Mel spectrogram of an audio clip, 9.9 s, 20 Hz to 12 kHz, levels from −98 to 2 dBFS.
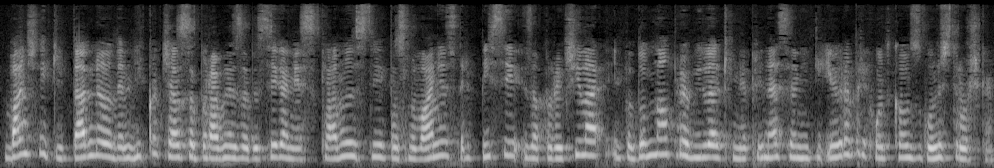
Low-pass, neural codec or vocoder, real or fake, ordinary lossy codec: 10.8 kHz; codec, 24 kHz, 1 kbps, SNAC; fake; AAC, 32 kbps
